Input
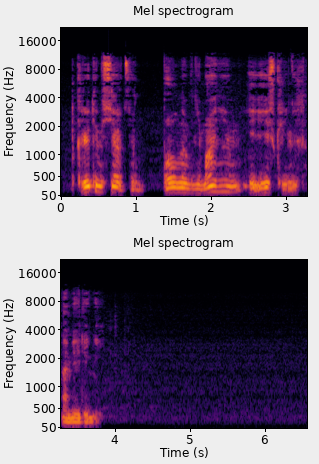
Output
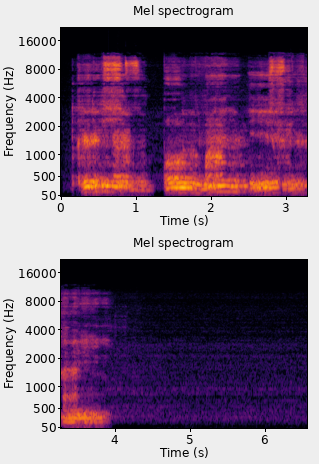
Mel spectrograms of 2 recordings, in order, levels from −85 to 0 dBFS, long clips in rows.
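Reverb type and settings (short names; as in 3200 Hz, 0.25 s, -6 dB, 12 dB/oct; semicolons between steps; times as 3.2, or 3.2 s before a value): non-linear reverb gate 0.16 s rising, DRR -3 dB; gain -2 dB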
